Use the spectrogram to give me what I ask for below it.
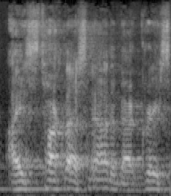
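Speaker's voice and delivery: ordinary talk, nothing marked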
